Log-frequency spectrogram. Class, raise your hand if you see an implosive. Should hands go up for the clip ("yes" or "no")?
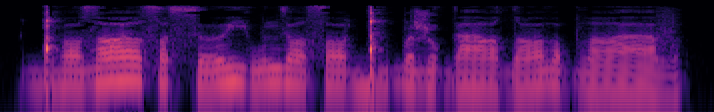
no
